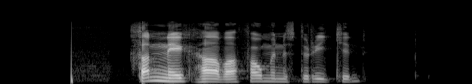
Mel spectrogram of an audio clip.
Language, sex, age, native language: Icelandic, male, 20-29, Icelandic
